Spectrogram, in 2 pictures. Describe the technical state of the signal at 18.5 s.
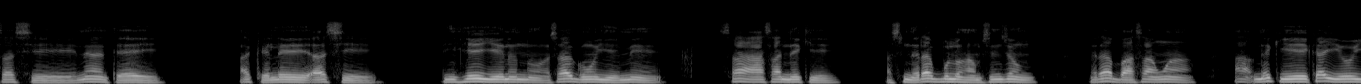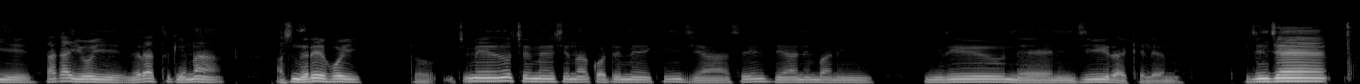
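At 18.5 s the signal is intact, with no fault to hear, and the AMR wideband (HD Voice) path at about 18.25 kbit/s leaves only faint coding traces at most, with nothing above roughly 7.5 kHz.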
